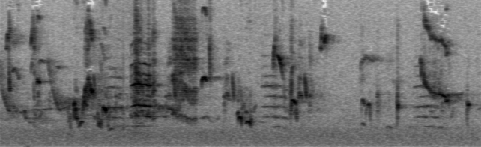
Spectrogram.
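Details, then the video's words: Male Gray Catbird sings his spring song, a rambling unbroken string of squeaky, scratchy and whistled short phrases, often imitations of other birds, some repeated, over a faint steady hiss; Gray Catbird. "Gray Catbird singing his spring song!"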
